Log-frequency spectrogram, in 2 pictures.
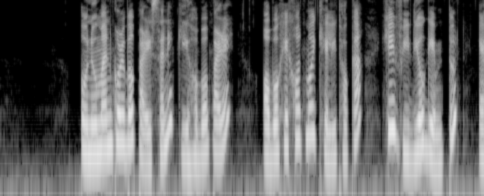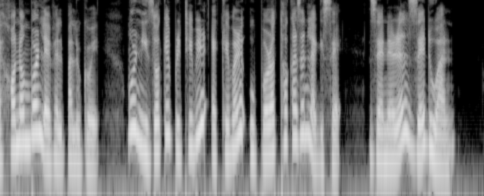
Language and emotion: Assamese, happy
